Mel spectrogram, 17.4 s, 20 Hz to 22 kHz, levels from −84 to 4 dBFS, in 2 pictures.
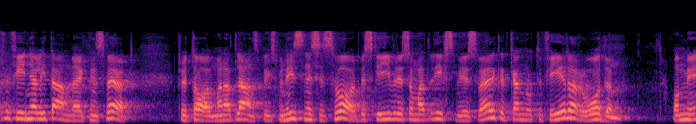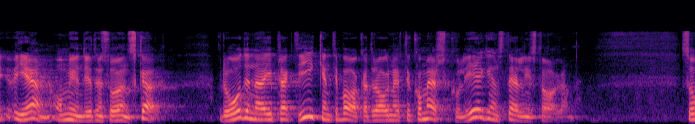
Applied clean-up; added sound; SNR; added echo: none; none; none; none.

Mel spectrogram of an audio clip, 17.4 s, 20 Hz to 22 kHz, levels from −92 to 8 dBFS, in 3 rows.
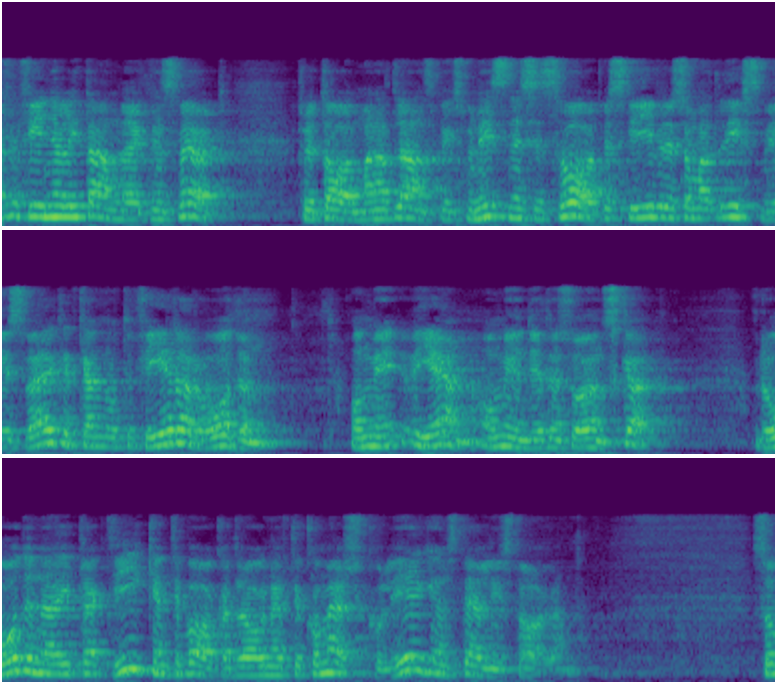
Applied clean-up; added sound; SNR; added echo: none; none; none; reverberation time 0.3 s.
